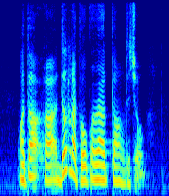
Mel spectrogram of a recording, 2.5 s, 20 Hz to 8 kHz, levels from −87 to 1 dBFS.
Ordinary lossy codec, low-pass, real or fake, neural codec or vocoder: none; none; fake; codec, 16 kHz, 1 kbps, FunCodec, trained on LibriTTS, 50 frames a second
